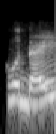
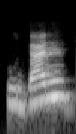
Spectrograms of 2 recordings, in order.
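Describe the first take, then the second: First: The word ends with an ai sound. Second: The word ends with a final n sound. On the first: "हुदई नहीं पढ़ देना इसको किसी ने भी" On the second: "ये सारे फतहा तनवीन पर एंड हो रहे हैं"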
